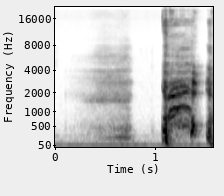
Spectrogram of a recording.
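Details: A quiet intake of breath, then a loud voiced cough and a shorter second cough from an adult woman with breathing trouble, burning lungs and possible sleep apnea or small airway problems.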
